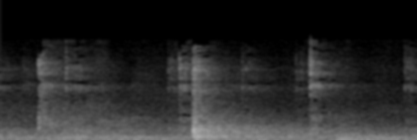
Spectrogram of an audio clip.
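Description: Celluloid-type table tennis ball clicking against a hard surface: a faint tap just after the start and one sharp click about a second in.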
